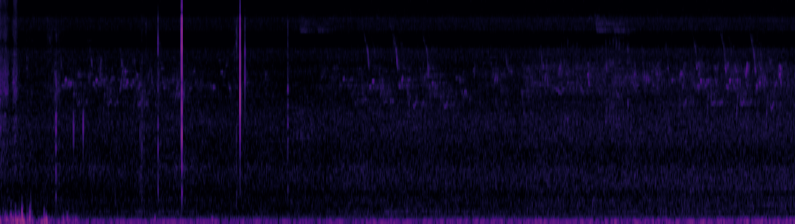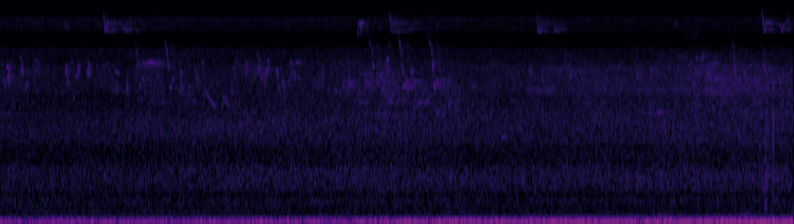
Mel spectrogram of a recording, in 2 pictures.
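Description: Distant Norfolk Southern freight train approaching: a low rumble that grows steadily louder, with a few faint bird chirps.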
